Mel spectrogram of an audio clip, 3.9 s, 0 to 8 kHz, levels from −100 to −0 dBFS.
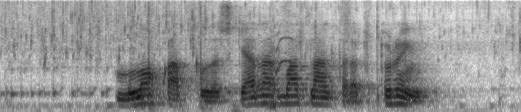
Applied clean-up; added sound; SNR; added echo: none; Squeak / Trickle, dribble / Sink (filling or washing); 19 dB; reverberation time 0.3 s.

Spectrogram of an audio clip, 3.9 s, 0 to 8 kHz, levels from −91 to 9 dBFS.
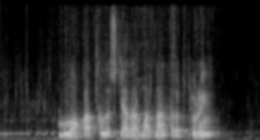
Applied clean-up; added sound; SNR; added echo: neural separator model SepFormer DNS4.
